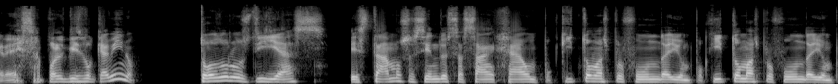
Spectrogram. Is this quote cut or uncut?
cut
